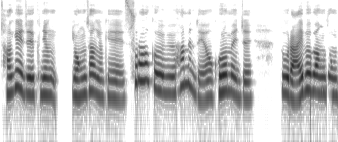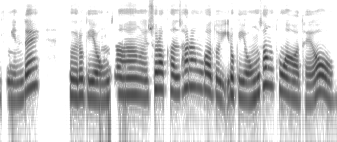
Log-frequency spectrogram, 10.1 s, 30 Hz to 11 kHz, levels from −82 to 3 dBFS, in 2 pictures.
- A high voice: Yes, high, 220 Hz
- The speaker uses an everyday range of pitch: Yes, average, 4.6 semitones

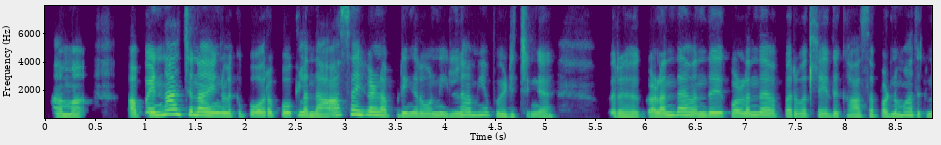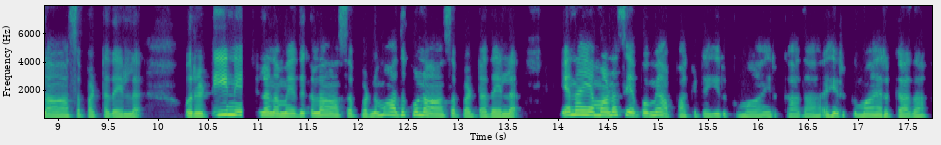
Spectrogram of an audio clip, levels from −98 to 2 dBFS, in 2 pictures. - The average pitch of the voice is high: Yes, high, 200 Hz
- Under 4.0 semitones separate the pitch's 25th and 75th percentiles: Yes, average, 3.5 semitones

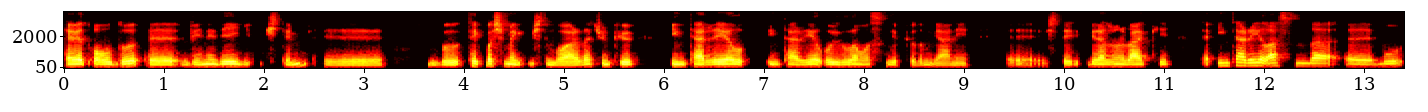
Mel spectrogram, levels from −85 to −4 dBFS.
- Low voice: Yes, low, 110 Hz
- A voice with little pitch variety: Yes, narrow, 2.3 semitones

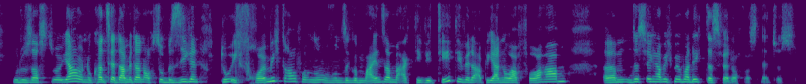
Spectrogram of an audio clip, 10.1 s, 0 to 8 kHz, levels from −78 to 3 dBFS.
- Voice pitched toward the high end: Yes, high, 210 Hz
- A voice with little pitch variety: No, average, 3.2 semitones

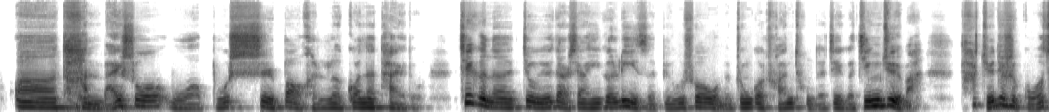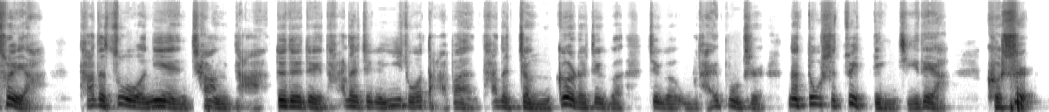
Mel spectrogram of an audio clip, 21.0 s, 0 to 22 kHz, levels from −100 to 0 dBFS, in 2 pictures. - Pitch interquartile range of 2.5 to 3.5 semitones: No, average, 5.0 semitones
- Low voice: Yes, low, 130 Hz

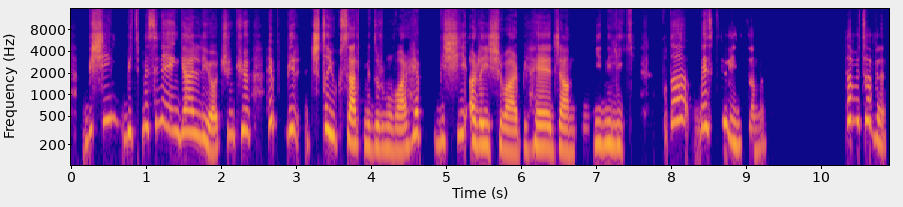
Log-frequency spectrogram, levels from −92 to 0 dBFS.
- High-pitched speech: Yes, high, 220 Hz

